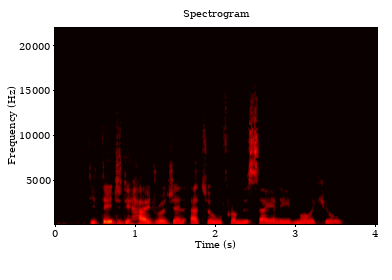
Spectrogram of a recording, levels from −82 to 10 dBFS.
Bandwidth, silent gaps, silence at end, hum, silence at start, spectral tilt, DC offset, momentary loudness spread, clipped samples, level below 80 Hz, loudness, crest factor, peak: 16.5 kHz; none; 0.45 s; none; 0.05 s; -4 dB/octave; under 0.1%; 14 LU; under 0.1%; -78 dBFS; -48 LUFS; 20 dB; -30 dBFS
